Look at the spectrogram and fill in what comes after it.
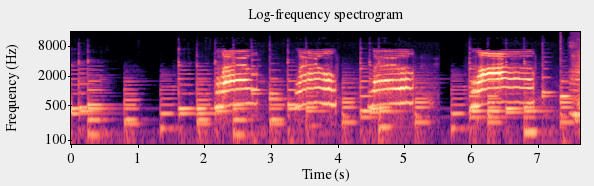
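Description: A cat meowing four times, each meow rising and then falling in pitch, over background music of short stepping notes.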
